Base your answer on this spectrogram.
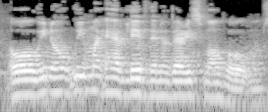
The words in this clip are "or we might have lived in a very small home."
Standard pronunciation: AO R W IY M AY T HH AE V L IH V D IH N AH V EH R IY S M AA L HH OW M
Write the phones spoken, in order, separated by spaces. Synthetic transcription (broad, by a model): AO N W IY M AY T HH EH V L IH V D IH N AH V EH R IY S M AA L HH OW M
